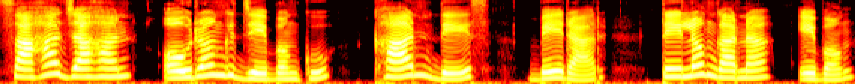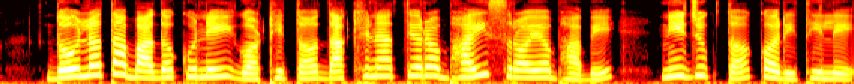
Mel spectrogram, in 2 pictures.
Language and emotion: Odia, neutral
